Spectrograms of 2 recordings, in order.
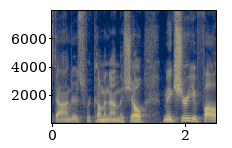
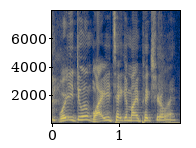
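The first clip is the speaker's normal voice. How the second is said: high-pitched, fast, mock-indignant; 11 semitones higher, faster than usual. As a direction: squeak it out, offended and quick.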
